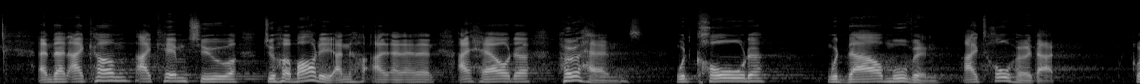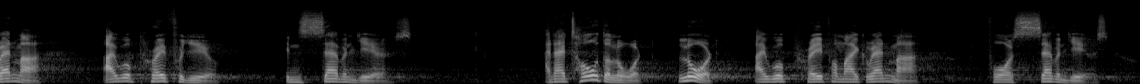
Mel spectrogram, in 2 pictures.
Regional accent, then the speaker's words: Vietnam; English is a second language; moved away; I grew up poor in Vietnam. I lived with my grandma.

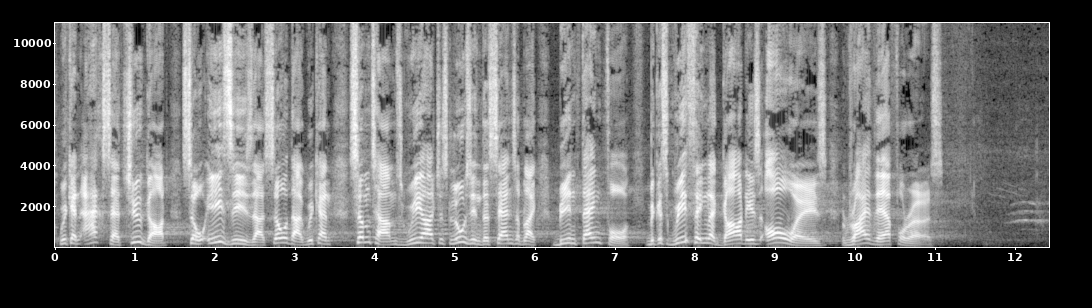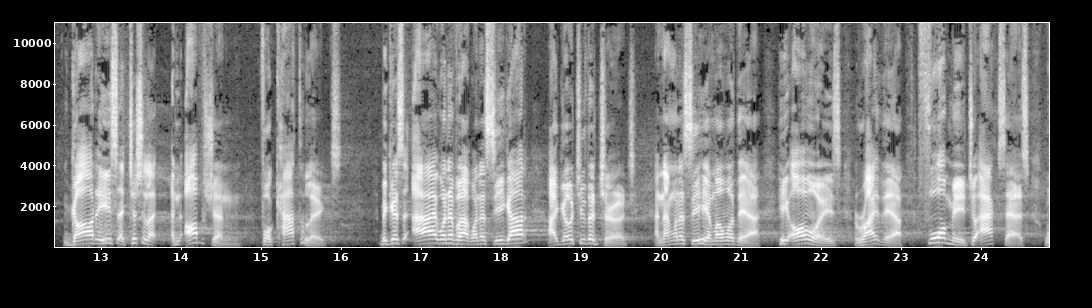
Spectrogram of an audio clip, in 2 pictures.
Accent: Vietnam; English is a second language; moved away as an adult; now in United States; I came to the U.S. 7 years ago, and because I grew up poor in Vietnam, back to Vietnam. I was so poor, I grew up in a small hometown, a poor village in Vietnam. And then I came here 7 years ago

